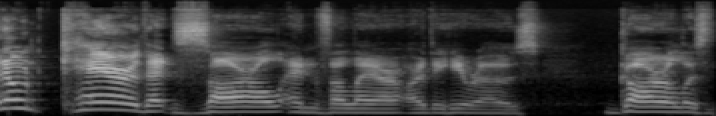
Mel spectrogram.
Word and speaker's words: Valere: It is Zale, Garl, we knew those, but it is Valere, not Valerie.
